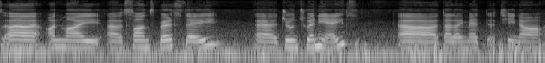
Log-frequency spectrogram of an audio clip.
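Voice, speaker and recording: A middle-aged woman with a Persian accent, whose first language is Farsi, telling her story as a crochet designer in a casual, hesitant way, with many fillers and restarts. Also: mid-range voice. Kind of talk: casual personal story to camera. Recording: noticeable background noise.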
